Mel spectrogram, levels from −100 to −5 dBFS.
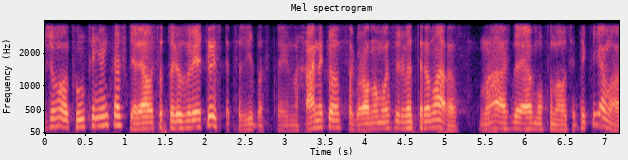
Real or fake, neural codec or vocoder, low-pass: fake; codec, 44.1 kHz, 2.6 kbps, DAC; 3.6 kHz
